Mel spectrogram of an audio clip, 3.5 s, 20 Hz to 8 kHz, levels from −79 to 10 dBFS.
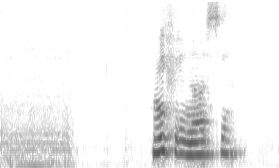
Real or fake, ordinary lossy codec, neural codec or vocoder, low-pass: fake; none; codec, 16 kHz, 4 kbps, FreqCodec, smaller model; none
